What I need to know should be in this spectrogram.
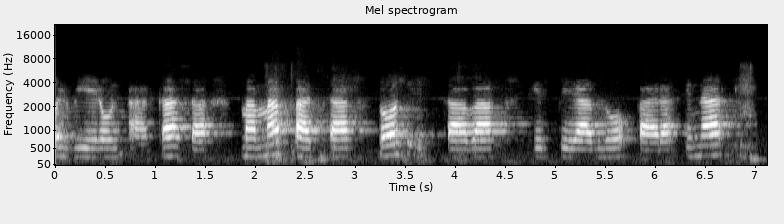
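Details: Child after speech therapy and custom-made pharyngeal flap: reduced hypernasality and considerably improved nasal emission versus pre-treatment, with changed nasometry results.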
